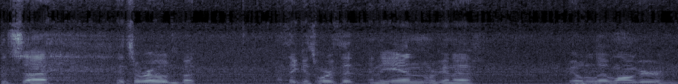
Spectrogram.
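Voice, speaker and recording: The speech moves at a moderate pace with ordinary pitch variation and long, frequent pauses. Audible room echo and noticeable background noise surround it. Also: man. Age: 30s. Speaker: vlogger. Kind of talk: casual chat. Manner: halting.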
